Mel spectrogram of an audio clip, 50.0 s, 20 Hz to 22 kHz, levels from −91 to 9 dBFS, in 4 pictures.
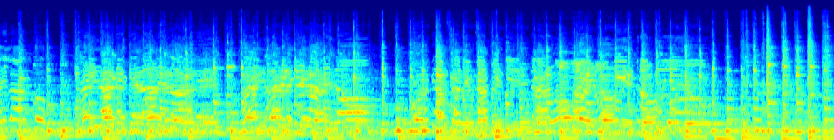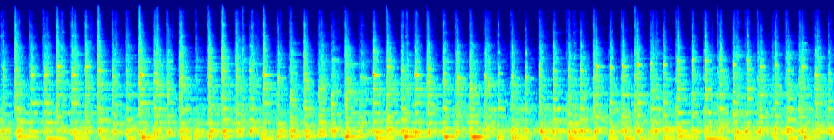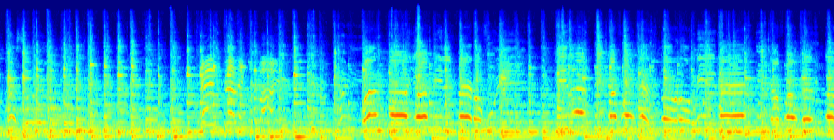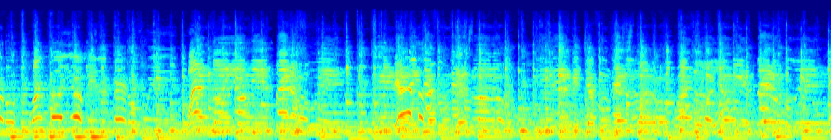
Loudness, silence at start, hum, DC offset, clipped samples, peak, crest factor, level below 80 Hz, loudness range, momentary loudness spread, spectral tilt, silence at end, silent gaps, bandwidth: -21 LUFS; 0 s; none; under 0.1%; under 0.1%; -4 dBFS; 18 dB; -42 dBFS; 5 LU; 7 LU; -6.5 dB/octave; 0 s; none; 15.5 kHz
